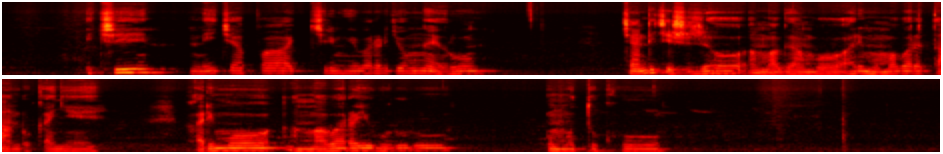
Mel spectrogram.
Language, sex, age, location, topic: Kinyarwanda, male, 25-35, Kigali, health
